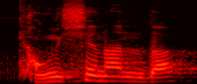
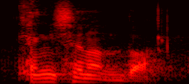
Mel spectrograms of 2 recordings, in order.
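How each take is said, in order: First: The first syllable is pronounced gyeong. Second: The first syllable is pronounced gaeng. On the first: The speaker calls it wrong. "경으로도 발음할 때 있는데" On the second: The speaker calls it right. "이때는 갱, 갱이야 갱"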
